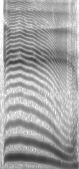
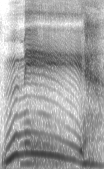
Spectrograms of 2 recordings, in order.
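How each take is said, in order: First: The voice is clean and smooth. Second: The voice is rough and gritty.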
